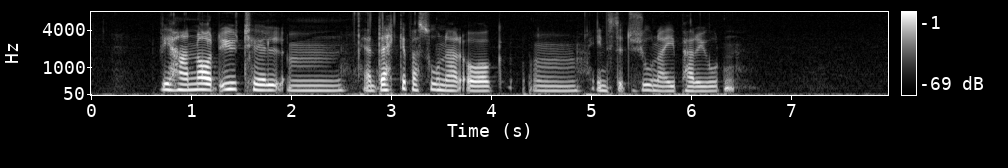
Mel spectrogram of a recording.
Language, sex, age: Norwegian, female, 30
